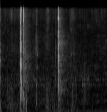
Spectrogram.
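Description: A few sharp handling clicks and knocks, the two loudest about half a second and just over a second in, from hands working a small plastic battery-powered toy close to the phone's microphone.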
